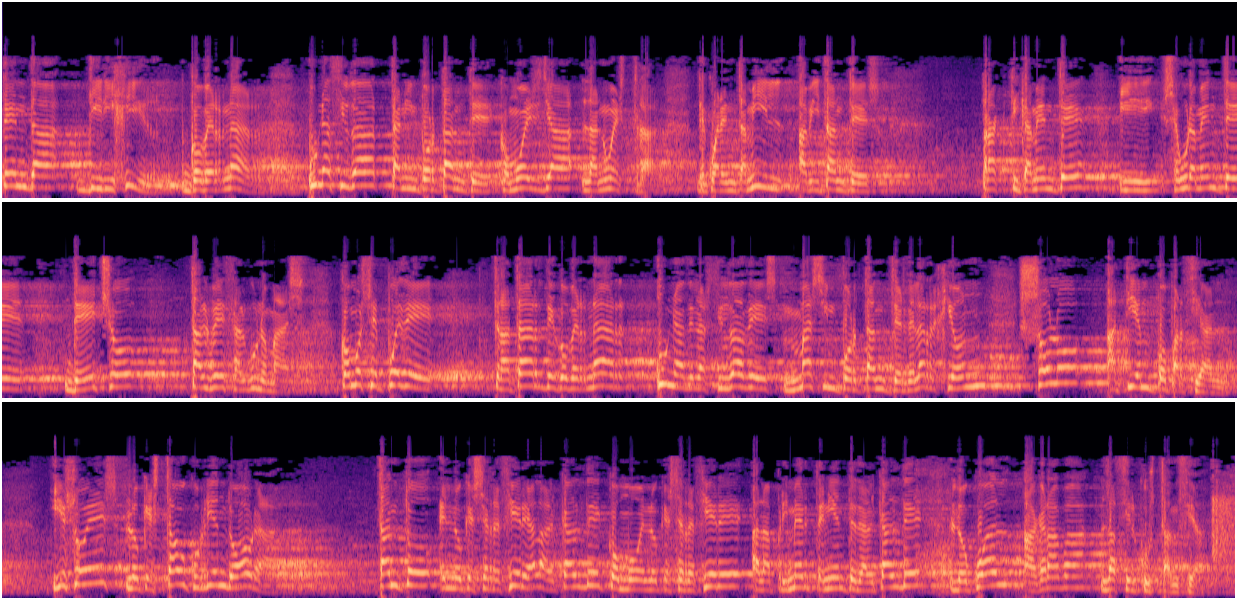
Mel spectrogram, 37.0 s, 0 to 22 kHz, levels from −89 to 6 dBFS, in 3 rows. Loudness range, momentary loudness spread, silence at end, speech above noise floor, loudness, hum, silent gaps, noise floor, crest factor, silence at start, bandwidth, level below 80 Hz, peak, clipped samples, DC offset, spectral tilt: 1 LU; 5 LU; 0 s; 20 dB; -11 LUFS; none; none; -31 dBFS; 12 dB; 0 s; 11 kHz; -46 dBFS; 0 dBFS; 0.7%; under 0.1%; -4.5 dB/octave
